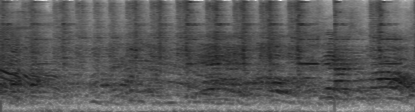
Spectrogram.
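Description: Several people talking over one another in a crowded room, excited chatter and reactions with no single clear voice.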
